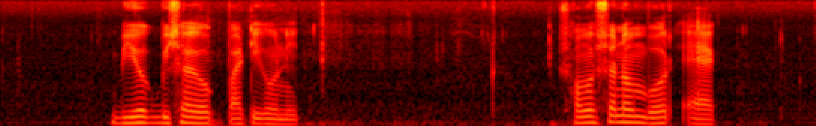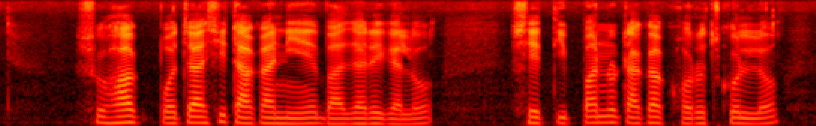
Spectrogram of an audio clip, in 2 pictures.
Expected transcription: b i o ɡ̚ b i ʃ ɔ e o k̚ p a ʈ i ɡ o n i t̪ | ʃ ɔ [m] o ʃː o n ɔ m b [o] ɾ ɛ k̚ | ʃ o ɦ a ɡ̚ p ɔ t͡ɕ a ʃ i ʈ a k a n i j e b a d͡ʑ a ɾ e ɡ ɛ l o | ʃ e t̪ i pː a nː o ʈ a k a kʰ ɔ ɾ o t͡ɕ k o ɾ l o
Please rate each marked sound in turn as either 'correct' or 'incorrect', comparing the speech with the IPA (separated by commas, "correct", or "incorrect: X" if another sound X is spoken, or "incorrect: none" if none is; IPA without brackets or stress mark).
correct, correct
